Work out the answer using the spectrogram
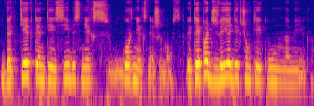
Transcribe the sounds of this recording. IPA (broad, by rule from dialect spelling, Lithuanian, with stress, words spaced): bʲɛt ˈkʲeːk ˈtʲɛn tʲɛɪˈsʲiːbʲeːs ˈnʲiɛks ˈɡoːr ˈnʲiɛks nʲɛʒʲɪˈnoːs ɪ tʲeːp ˈpɐt ʒʲʋʲɛˈjeː ˈdʲɪkt͡ʃʲoːm kʲɛɪˈkuːnʊ nɐˈmʲeːɡɐ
